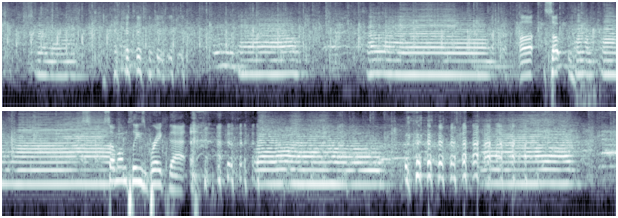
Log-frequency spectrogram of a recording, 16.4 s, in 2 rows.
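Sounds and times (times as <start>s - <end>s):
crowd cheering and whooping: 0.0s - 8.1s, 12.4s - 16.3s
audience applause: 0.0s - 16.3s
speech: 0.4s - 4.2s, 4.8s - 16.0s
laughter: 0.6s - 4.0s, 6.6s - 8.3s, 9.2s - 16.3s.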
